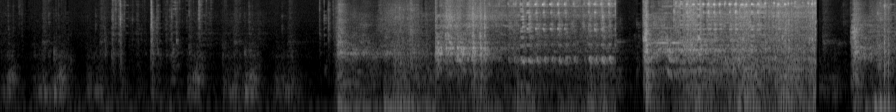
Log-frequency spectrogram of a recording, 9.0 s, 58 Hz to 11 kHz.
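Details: Mk1 VW Rabbit 1.7L before the cat delete, started to warm up: even cranking pulses catch into a steady, clean warm-up idle with no misses or knocks; normal cold start and idle.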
